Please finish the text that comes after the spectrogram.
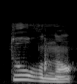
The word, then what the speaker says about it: tournant: Première syllabe, tour, T-O-U-R, sans surprise. Deuxième syllabe, nan, N-A-N-T. À la fin du mot, donc on a le son en qui s'écrit AN, et ensuite on a une lettre muette, le T qu'on n'entend pas, et qu'on peut retrouver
